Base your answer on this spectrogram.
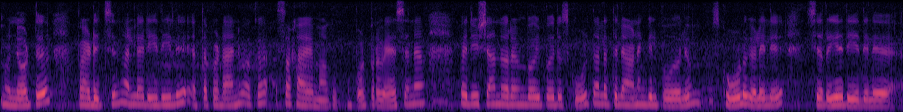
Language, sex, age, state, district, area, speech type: Malayalam, female, 45-60, Kerala, Thiruvananthapuram, urban, spontaneous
